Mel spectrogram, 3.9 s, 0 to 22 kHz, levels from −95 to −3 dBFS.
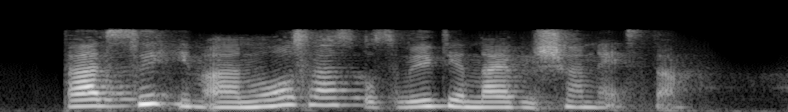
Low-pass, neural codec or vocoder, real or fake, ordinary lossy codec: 7.2 kHz; codec, 16 kHz, 0.5 kbps, X-Codec, HuBERT features, trained on general audio; fake; none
